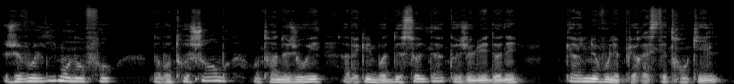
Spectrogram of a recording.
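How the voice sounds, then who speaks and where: A man reading an audiobook, voicing a voluble, kindly older woman who runs a boarding house, gushing and effusive with breathy asides. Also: mid-range voice, normal speed, warm tone, natural voice. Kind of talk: audiobook character voice.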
